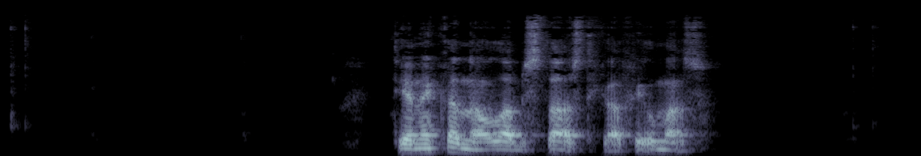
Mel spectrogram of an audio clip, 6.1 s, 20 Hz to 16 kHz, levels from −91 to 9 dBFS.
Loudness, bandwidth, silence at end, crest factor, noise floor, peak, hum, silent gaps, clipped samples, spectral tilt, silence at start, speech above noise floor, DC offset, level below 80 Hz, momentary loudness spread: -26 LUFS; 11 kHz; 1.45 s; 22 dB; under -90 dBFS; -8 dBFS; none; none; under 0.1%; -5 dB/octave; 2.65 s; over 65 dB; under 0.1%; -76 dBFS; 9 LU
